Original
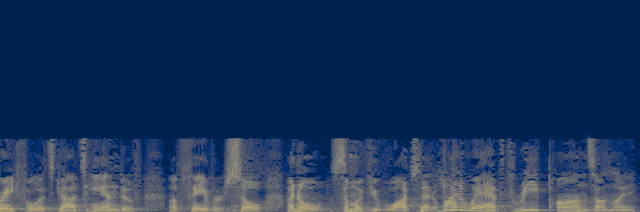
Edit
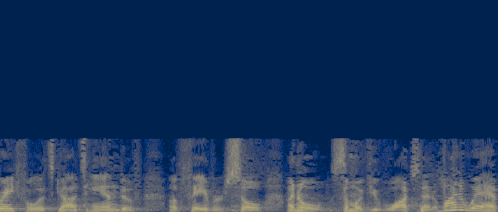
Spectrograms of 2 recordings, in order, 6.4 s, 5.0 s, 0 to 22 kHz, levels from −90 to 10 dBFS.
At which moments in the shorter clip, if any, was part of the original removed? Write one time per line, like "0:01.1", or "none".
none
